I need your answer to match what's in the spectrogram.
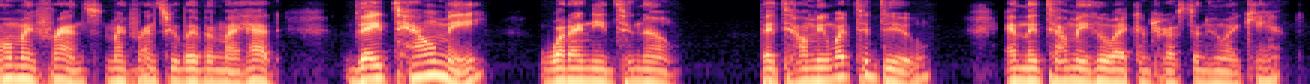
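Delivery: ordinary talk, nothing marked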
